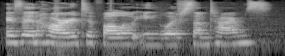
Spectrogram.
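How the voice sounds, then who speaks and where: A woman's voice: medium pitch, fairly even intonation, moderate pace, sharp tone. A young woman, a student interviewing a peer with friendly, encouraging questions. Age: young adult.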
